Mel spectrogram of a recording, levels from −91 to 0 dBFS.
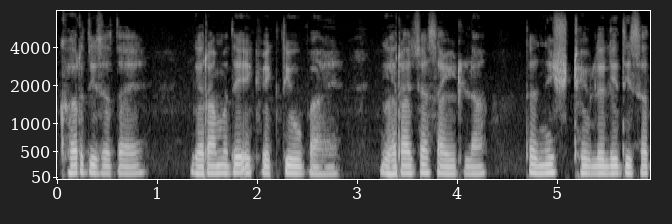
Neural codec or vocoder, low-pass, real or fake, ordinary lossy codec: none; none; real; none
